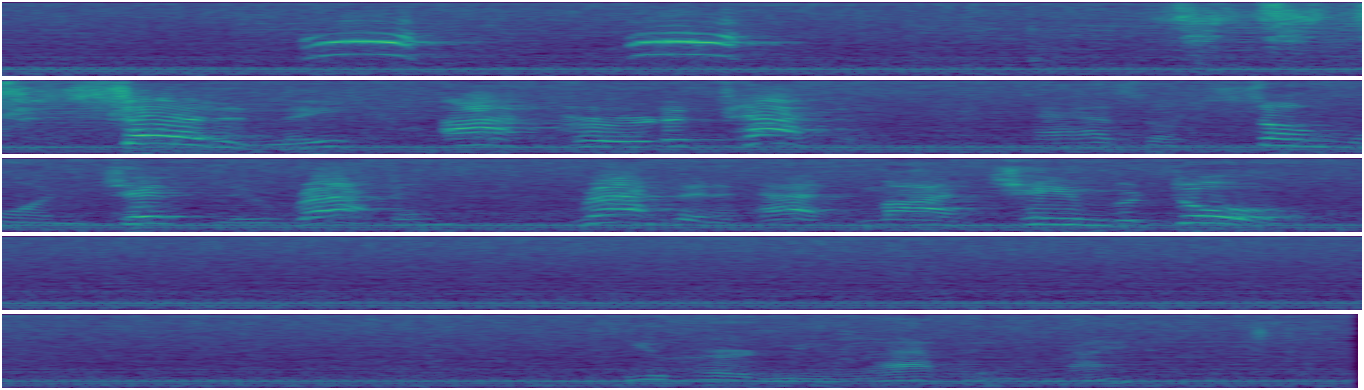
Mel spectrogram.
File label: suddenly stutter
